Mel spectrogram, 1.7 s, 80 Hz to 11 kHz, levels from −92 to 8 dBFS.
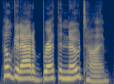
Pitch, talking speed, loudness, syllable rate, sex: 235 Hz, 280 wpm, -17 LUFS, 5.0 syllables/s, female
